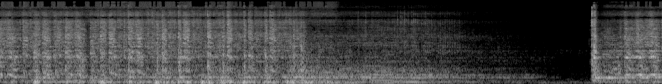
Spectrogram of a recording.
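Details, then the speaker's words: 1968 Ford F100, not run since 2001, spark now at the points: engine fires and runs rough for a few seconds, dies, then catches again on lawnmower fuel poured into the carburetor; runs only on priming fuel. "Oh, there it goes. Let's put drop a little more fuel down in there. Drop some of that lawnmower fuel in there."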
